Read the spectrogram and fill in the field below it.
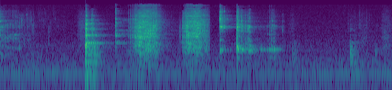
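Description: A knife scrapes spread across toast.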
